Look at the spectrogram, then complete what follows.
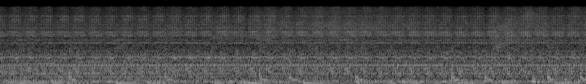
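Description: Two electric diesel fuel lift pumps on a filter test stand running steadily, giving a continuous whirring hum as they circulate a diesel fuel and water mix through the filters, each pump primed after a brief burping of air.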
